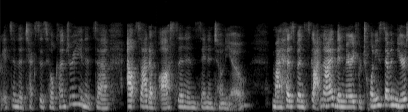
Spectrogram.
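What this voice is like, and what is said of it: Texas accent. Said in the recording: “I live in Texas. I don't really think that's a secret because I've been told I have an accent”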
